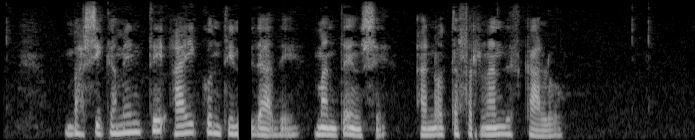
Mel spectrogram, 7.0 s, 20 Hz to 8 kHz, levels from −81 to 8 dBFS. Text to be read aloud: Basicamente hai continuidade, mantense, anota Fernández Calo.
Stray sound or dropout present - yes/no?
yes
